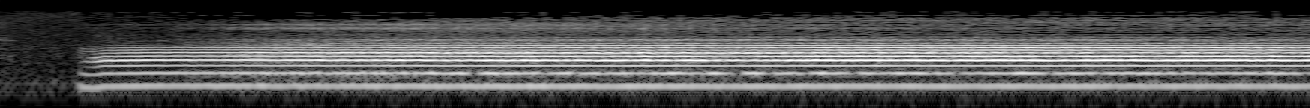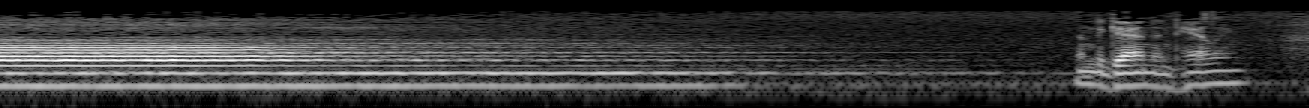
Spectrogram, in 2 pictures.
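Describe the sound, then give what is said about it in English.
A group of voices chants a single long, low Om to close a meditation, holding one steady, resonant pitch for around fifteen seconds before it fades; a brief murmur of voice follows at the end. “And drawing a breath in, we'll share the sound of Om.”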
